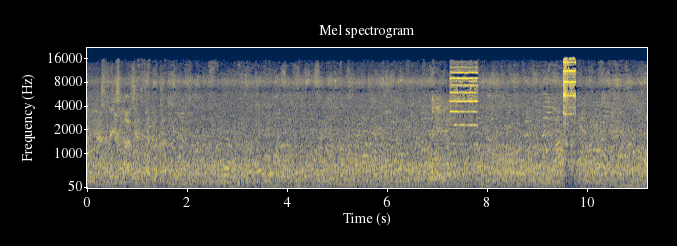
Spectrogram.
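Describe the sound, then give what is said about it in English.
A theatre bell signalling that the show is about to start rings as a brief, bright electronic tone over loud crowd chatter, with a second, shorter burst a moment later. “Oh, man, that's third bell. Dude, hurry.”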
